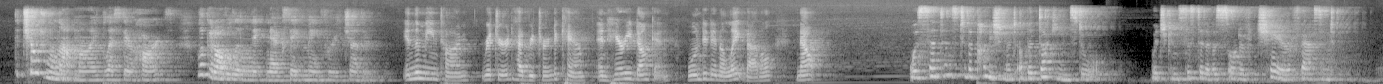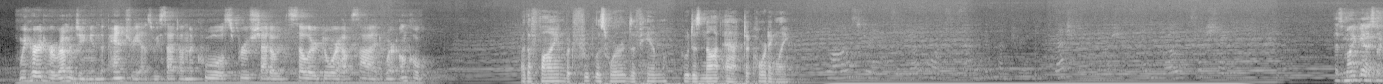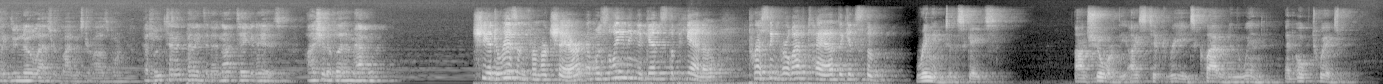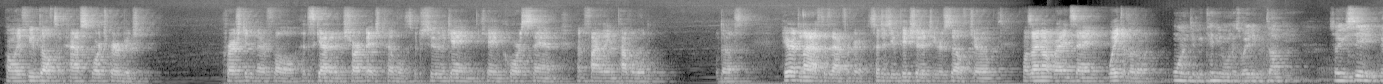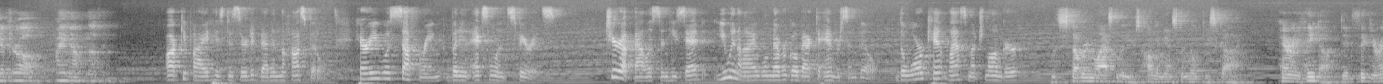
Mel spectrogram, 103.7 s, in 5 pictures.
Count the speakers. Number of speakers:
ten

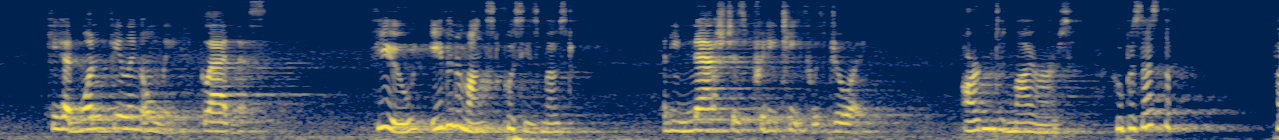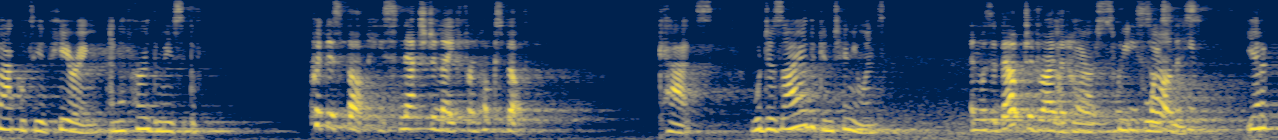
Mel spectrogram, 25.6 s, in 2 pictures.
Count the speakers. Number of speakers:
two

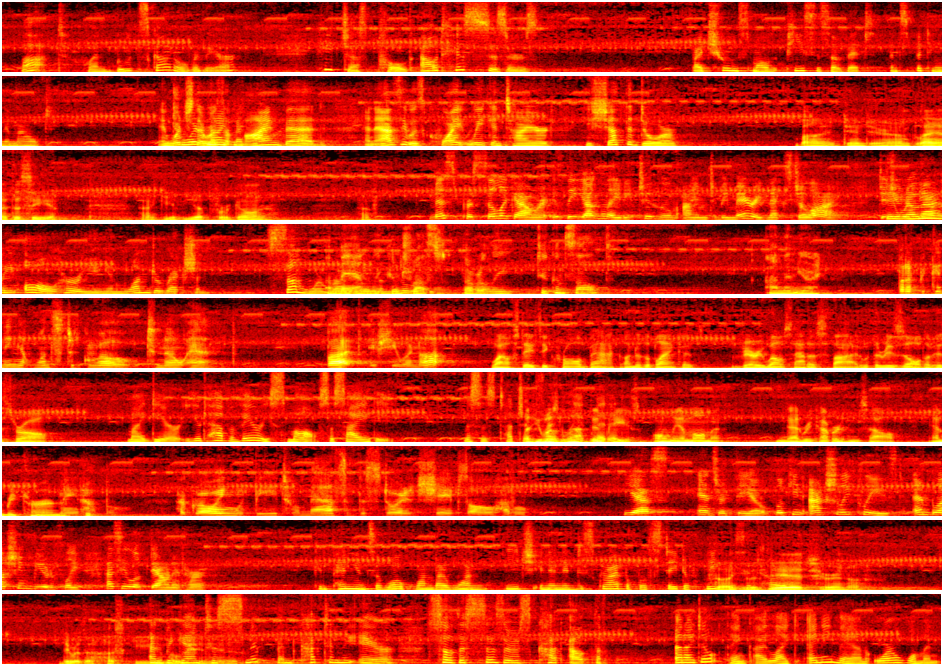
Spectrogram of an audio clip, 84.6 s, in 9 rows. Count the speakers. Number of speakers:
ten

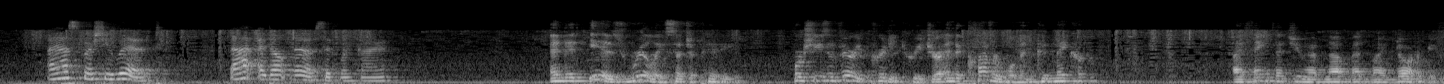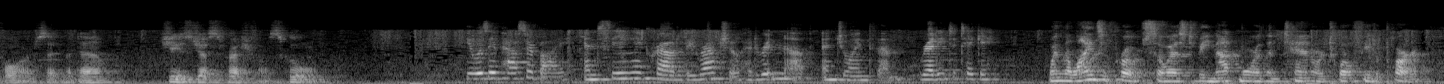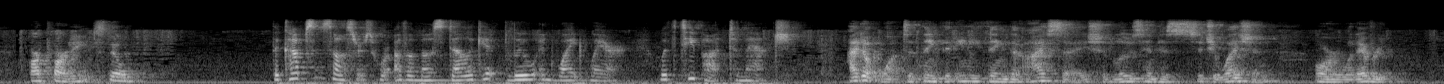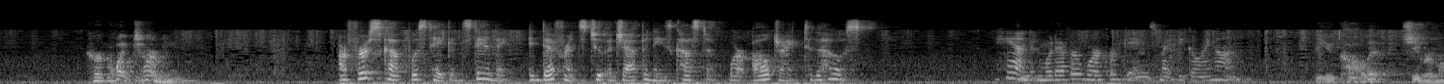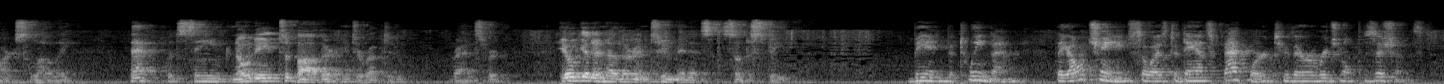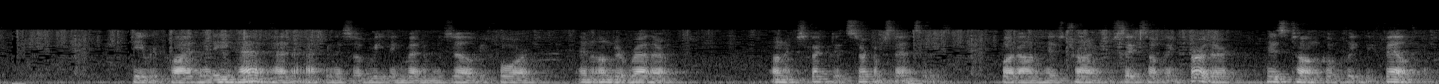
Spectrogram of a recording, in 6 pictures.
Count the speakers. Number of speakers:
seven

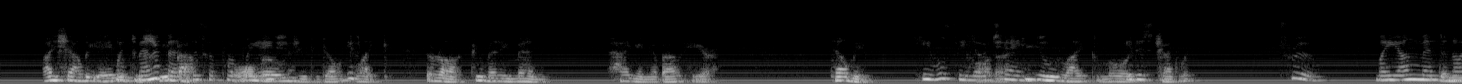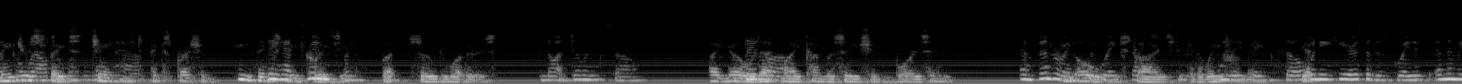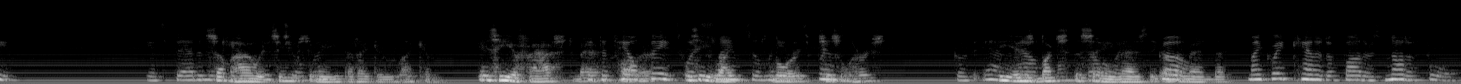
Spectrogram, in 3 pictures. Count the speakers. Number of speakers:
two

